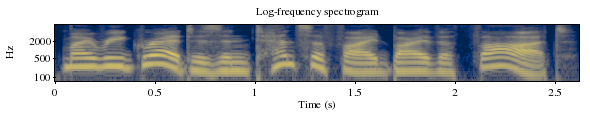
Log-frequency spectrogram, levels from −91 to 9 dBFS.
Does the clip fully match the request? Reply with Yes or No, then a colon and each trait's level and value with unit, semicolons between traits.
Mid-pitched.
No: high, 210 Hz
